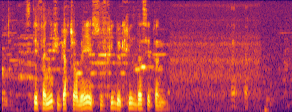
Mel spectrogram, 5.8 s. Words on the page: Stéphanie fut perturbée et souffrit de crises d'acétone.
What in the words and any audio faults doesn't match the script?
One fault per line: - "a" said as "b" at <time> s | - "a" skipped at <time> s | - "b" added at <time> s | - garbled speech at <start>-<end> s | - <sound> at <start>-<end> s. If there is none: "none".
- laugh at 4.5-5.0 s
